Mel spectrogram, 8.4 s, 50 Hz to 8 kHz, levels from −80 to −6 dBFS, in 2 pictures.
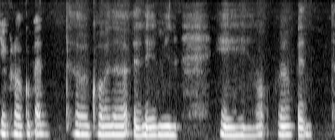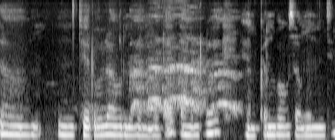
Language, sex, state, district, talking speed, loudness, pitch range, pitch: Telugu, female, Andhra Pradesh, Chittoor, 100 wpm, -16 LUFS, 170-190 Hz, 180 Hz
